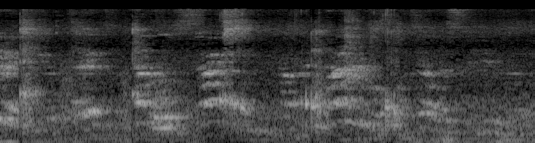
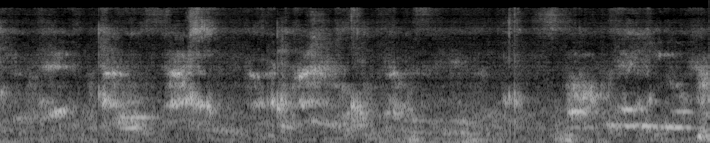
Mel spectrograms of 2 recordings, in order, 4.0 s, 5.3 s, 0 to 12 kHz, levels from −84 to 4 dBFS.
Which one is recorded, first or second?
first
